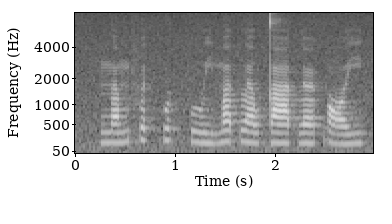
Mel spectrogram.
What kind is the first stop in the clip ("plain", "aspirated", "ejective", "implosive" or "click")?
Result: plain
